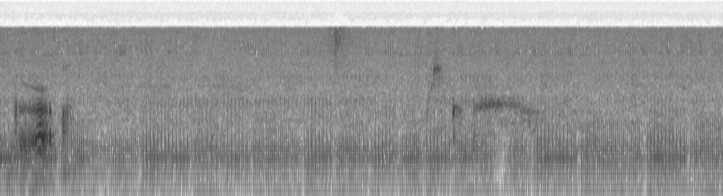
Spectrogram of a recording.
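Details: Pet cat Indiana Piano Rabbit, a female, bathing herself in a bathroom sink: a short bright meow opens, then a continuous low pulsing purr, with a brief faint rising cry near the middle and quiet rustling.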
